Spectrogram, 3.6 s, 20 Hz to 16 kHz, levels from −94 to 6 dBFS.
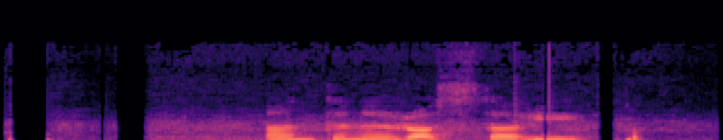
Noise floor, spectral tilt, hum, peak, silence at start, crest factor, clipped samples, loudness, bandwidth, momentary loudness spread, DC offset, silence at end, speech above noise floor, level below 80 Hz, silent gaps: -45 dBFS; -7.5 dB/octave; none; -4 dBFS; 0.8 s; 20 dB; under 0.1%; -23 LUFS; 11 kHz; 15 LU; under 0.1%; 0.4 s; 22 dB; -54 dBFS; 3.03-3.07 s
